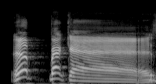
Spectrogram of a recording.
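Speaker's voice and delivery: slow, drawn-out announcer drawl; Keith Jackson Buckeyes line. Retold or imitated. Host falling back on his one Keith Jackson line. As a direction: stretch it like the old play-by-play man. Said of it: "I should just stick to".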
